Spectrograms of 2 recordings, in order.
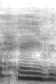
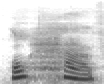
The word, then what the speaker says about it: have: que eu me lembre não é rave tá vocês podem pronunciar essa palavra como have um pouco mais com som de ar ou e né no caso é né mas não rave tá bom não pode ser rave igual a Apple aproveita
